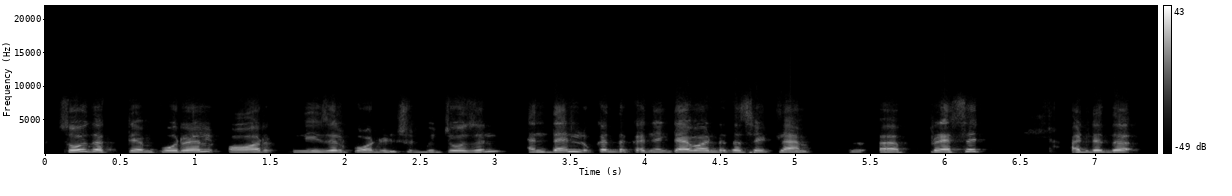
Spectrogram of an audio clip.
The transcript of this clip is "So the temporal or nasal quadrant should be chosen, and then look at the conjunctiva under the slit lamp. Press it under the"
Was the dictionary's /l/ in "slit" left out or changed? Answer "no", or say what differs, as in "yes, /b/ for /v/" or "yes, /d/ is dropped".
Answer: yes, /l/ is dropped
